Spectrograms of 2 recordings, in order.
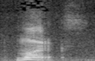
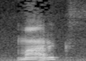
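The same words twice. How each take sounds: First: The vowel is a clear open a sound. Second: The vowel is a flattened e-like sound. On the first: The speaker calls it right. "e helyett" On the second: The speaker calls it wrong. "Például ezt mondják"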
